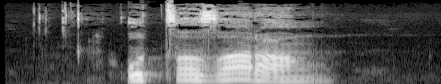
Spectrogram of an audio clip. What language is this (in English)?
Kabyle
